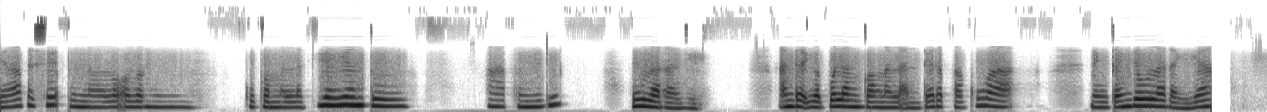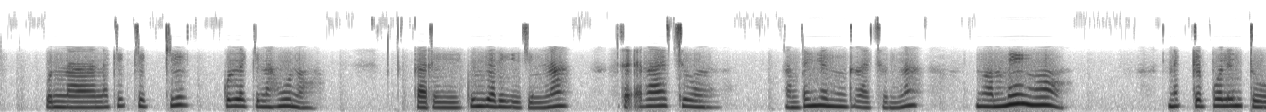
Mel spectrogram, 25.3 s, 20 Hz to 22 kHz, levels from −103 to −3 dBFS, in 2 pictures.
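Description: From the start, the speech is likely squeezed through Bluetooth SBC compression at a very small bit pool, consistent with roughly 48 kbps. The upper sub-bands are starved of bits, so the treble flickers and drops out, and a gritty, aliased noise rides on the voice throughout.

At 12.10 s the input likely switched to a poorer device. A silence of about 200 ms marks the changeover, after which nothing sounds above 12.9 kHz, the level falls by a few decibels, and a faint new noise floor sits well beneath the speech until the end.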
